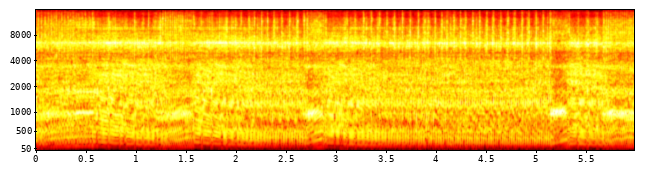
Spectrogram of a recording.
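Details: Craftsman 24cc 17" two-stroke trimmer that had broken fuel lines and a broken primer ball, run after the cylinder was cleared and the plug checked. It buzzes steadily and revs cleanly with throttle, no stumbles: normal running.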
